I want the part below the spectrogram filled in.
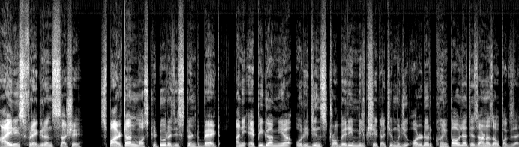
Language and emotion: Goan Konkani, neutral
